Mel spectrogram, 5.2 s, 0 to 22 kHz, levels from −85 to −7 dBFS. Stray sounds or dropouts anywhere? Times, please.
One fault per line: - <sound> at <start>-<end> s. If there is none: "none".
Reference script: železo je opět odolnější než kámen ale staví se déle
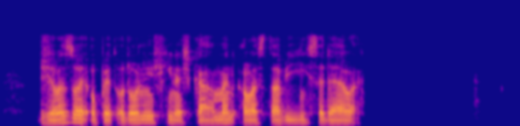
none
